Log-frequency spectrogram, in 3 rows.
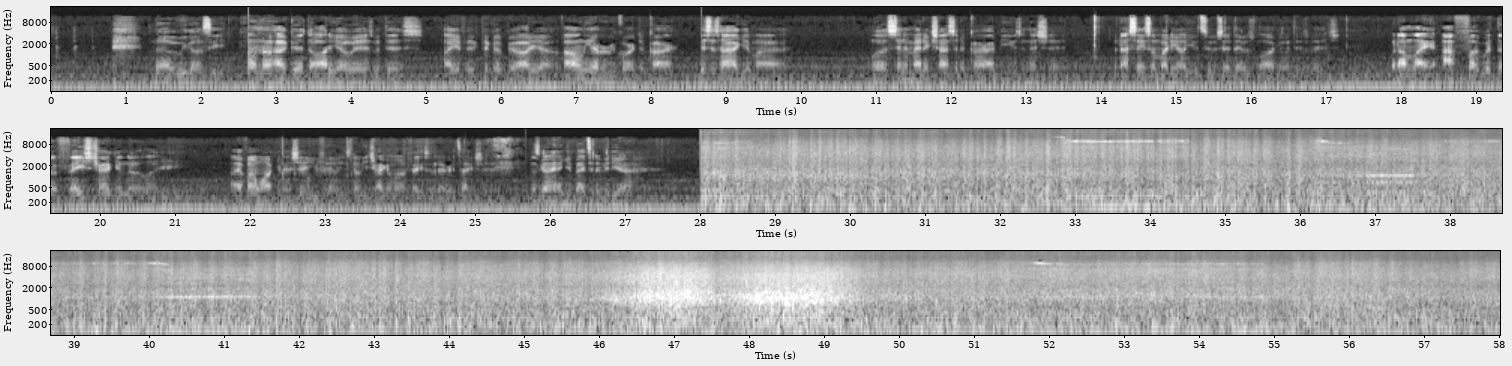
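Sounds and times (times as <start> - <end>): low hum: 27.2 - 58.0
road traffic noise: 28.0 - 58.0
rush of passing vehicle: 28.0 - 58.0.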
